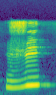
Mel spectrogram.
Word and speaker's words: jus: Il y a le jus. On ne prononce pas le S.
